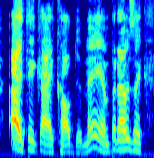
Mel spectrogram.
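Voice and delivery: usual speaking voice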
